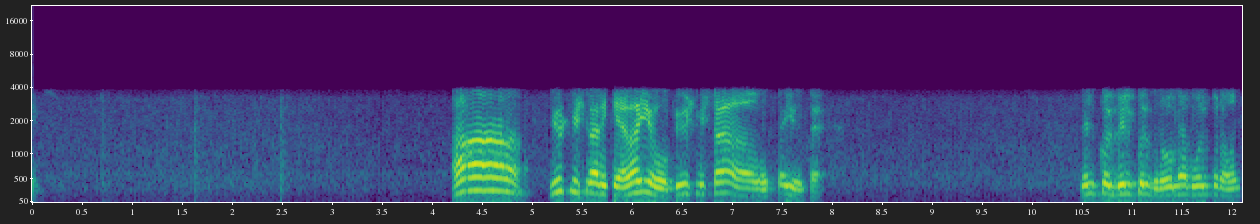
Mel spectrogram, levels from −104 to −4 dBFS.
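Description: Throughout, the speech shows heavy G.723.1 codec damage. The band stops near 3.5 kHz. Coarse, slow frames leave it muffled and hoarse, consonants blurred.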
